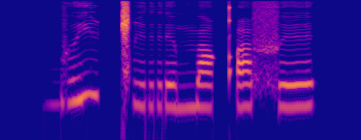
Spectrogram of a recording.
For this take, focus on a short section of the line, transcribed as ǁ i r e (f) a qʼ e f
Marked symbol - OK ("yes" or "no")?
no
